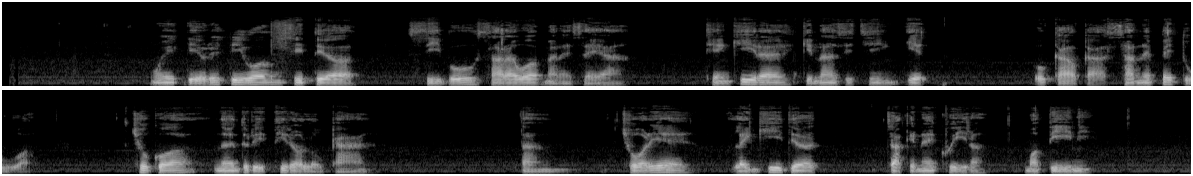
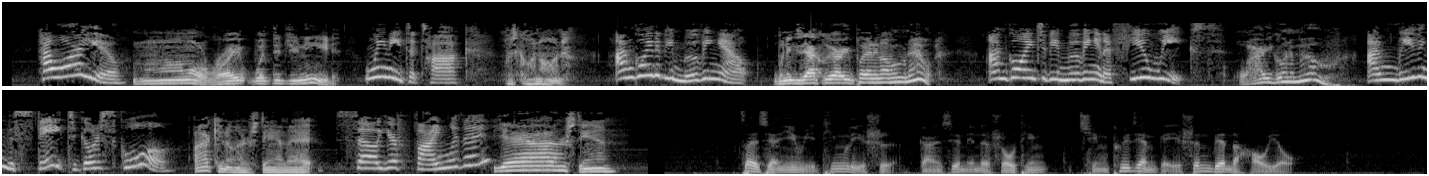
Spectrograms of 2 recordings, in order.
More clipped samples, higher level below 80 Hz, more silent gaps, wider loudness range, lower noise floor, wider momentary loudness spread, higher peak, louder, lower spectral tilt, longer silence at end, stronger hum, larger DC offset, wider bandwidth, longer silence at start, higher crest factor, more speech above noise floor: neither; about the same, -48 dBFS vs -44 dBFS; second, none vs 20.73-20.87 s; second, 5 LU vs 11 LU; about the same, -57 dBFS vs -60 dBFS; second, 12 LU vs 15 LU; second, -4 dBFS vs 0 dBFS; second, -24 LUFS vs -18 LUFS; first, -6 dB/octave vs -3.5 dB/octave; second, 1 s vs 1.35 s; neither; neither; first, 10.5 kHz vs 8 kHz; first, 1.5 s vs 0.35 s; about the same, 20 dB vs 18 dB; second, 34 dB vs 42 dB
